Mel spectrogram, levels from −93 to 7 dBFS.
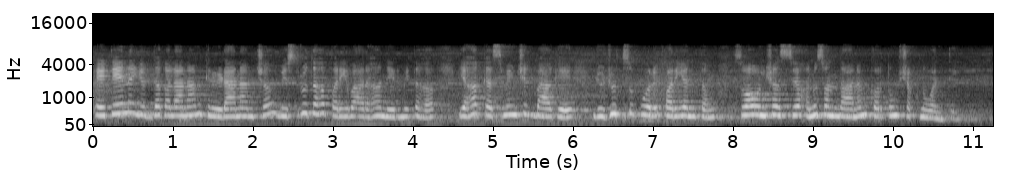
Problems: constant background noise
